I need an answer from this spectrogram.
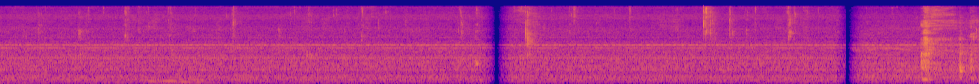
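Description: Two people chewing juicy cantaloupe and watermelon: faint wet mouth sounds and small clicks over a steady background hiss with a faint high whine. The sound cuts out briefly twice, and a short, louder throat or mouth sound comes near the end.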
